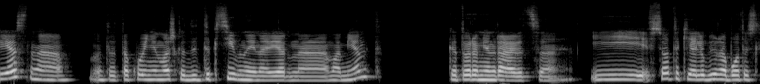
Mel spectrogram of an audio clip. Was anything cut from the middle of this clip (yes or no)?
no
